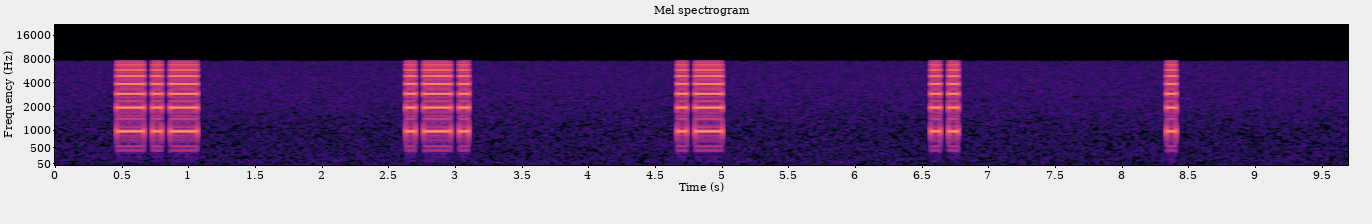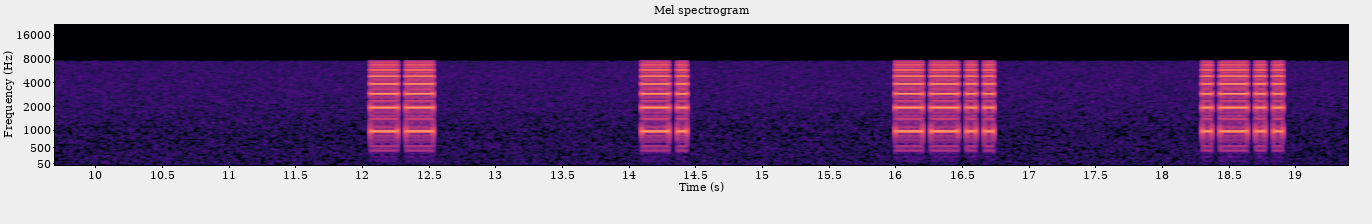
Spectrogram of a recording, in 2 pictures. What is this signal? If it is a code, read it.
Morse code (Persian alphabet), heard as electronic beeps, machine-sent, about 18 wpm, spaced as for 5 wpm, 970 Hz. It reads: کرایه منزل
